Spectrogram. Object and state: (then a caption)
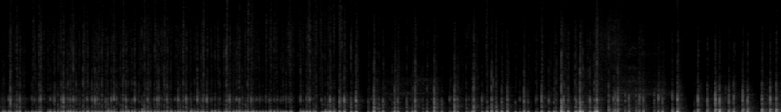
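Toilet paper roll. A large white toilet paper roll with a hollow core is tapped and scratched on its flat end and sides with fingertips and nails. The first half is a steady run of dense scratching with a faint mid-range tone; the second half breaks into quick, separate taps. Each tap is a dull, muffled low thump that dies away almost instantly.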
